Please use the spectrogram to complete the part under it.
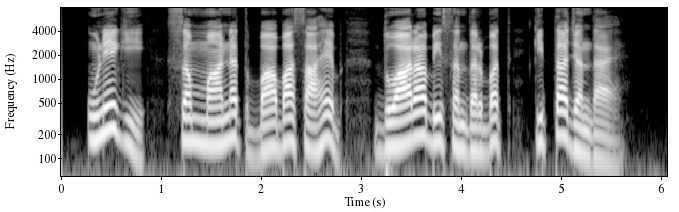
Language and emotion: Dogri, neutral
